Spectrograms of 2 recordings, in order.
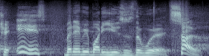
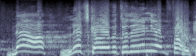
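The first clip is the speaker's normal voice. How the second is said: teasing; 9 semitones higher than usual. Acted. Lecturer teasing the class, mischievous tease. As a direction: lightly poke fun at the next group. Teasing jump to another group.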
